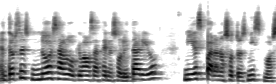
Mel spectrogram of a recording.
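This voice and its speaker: In an English accent, a woman speaks at a fairly high pitch with a dark, mellow tone and lively intonation. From New York, US. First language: English (speaking Spanish). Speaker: course instructor. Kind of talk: online course lesson.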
